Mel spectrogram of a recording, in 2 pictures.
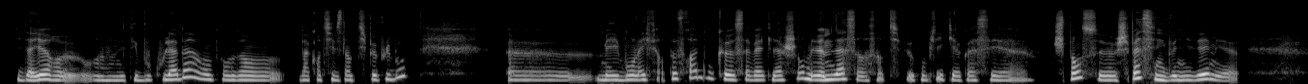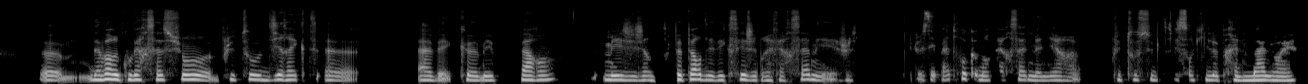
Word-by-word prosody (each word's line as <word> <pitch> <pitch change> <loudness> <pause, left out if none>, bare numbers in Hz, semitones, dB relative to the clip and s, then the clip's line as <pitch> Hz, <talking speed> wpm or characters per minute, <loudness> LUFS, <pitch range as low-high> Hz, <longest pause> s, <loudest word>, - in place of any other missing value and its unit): qui 215 - -5
d'ailleurs, 205 +2 +6
heu, - - -3
on 190 -1 -3
était 190 +2 -5
beaucoup 200 +3 -7
là-bas, 230 +10 +3
hein, 235 -5 0
pendant, 200 -2 -1 0.2
bah, 200 0 -4
quand 210 0 -8
il 215 - -2
faisait 190 - -7
un - - -4
petit - - -13
peu 215 - 0
plus 230 +4 -4
beau, 370 - -2 1.0
heu, 200 -1 -6
mais 205 0 +2
bon, 210 +2 +2
là, 210 - +1
il - - +2
fait 205 - -13
un - - -15
peu 260 - +2
froid 310 +4 -4
donc 290 -5 -7
heu, 220 - +7
ça 210 +1 -5
va 205 - +1
être 205 0 -4
la 205 0 +1
chambre. 270 +6 -1
Mais 225 - +5
même 205 +1 +7
là, 240 +2 +7
c'est 215 - -6
un 185 - -6
c'est 230 - -10
un - - -7
petit - - -11
peu - - -4
compliqué 205 0 -4
quoi. 195 - -4
C'est, 195 0 -3
heu, - - -7 0.3
je - - -5
pense, 270 -2 +2
heu, 195 -1 +3
je - - +1
sais - - -4
pas 280 +1 +7
si - - -3
c'est 225 - +5
une 200 - +5
bonne 195 +1 +3
idée, 215 +4 +8
mais, 185 -6 -1
heu - - -11 1.1
hem, 270 +10 -2
d'avoir 240 -6 +5
une 225 - +6
conversation 220 -1 +3
plutôt 225 0 -1
directe, 210 +1 -1
heu, 195 -2 -4 0.6
avec, 200 +2 -3
heu, 195 -3 +3
mes 195 0 +1 0.2
parents 210 +2 +2 0.5
mais 205 -1 +4
j'ai 195 -1 -2
j'ai 190 +1 -3
un - - -3
petit - - -24
peu 225 - +5
peur 235 +1 +4
de 205 - -3
les 200 - +1
vexer. 200 +4 0
J'aimerais 190 -2 -4
faire 190 0 -10
ça, 230 0 -1
mais 225 +3 -2
je 205 - -9 0.7
je - - -10
sais - - -6
pas 210 0 -10
trop 255 +4 -2
comment 205 -4 -4
faire - - -13
ça 210 - -5
de 205 - -3
manière, 190 -1 -4
heu, - - -13 0.3
plutôt 215 0 -8
subtile 215 +1 -9
sans 210 - -6
qu'ils 205 +1 -5
le 200 - 0
prennent 190 -1 0
mal, 200 +1 +5
ouais. 185 0 +1
205 Hz, 240 wpm, -24 LUFS, 195-225 Hz, 1.1 s, idée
